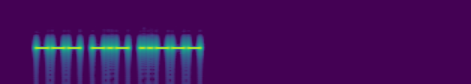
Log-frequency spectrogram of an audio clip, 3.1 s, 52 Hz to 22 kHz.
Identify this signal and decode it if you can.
Morse code, heard as a keyed tone, about 44 wpm, 700 Hz. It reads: OK2
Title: Callsign Prefixes for Top 100 DXCC - 45wpm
